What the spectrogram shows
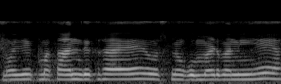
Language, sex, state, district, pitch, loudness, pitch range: Hindi, female, Jharkhand, Sahebganj, 230 Hz, -28 LUFS, 225-240 Hz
